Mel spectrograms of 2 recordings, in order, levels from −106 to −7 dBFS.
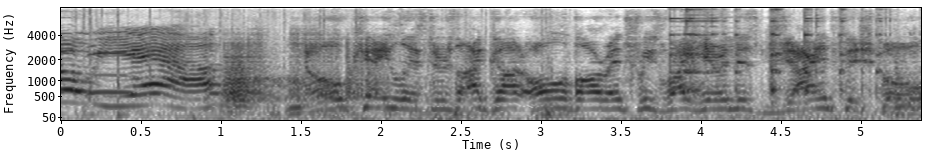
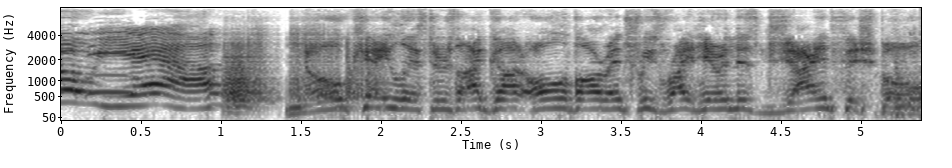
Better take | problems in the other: second | background sound (Dog); 10 dB below the speech

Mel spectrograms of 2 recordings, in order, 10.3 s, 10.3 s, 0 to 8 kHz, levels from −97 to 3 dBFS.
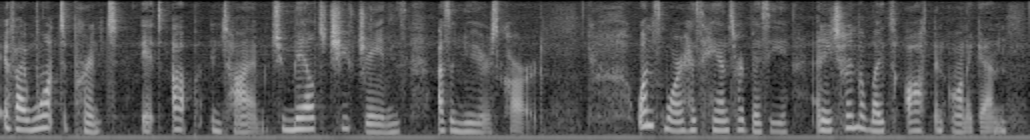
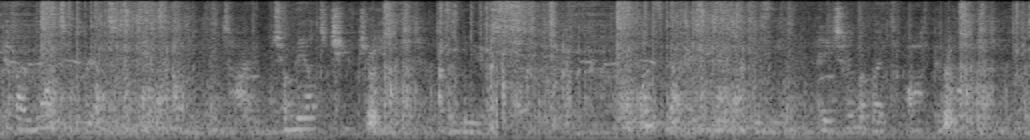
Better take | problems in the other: first | background sound (Walk, footsteps); 4 dB above the speech // room echo; dies away in 0.2 s

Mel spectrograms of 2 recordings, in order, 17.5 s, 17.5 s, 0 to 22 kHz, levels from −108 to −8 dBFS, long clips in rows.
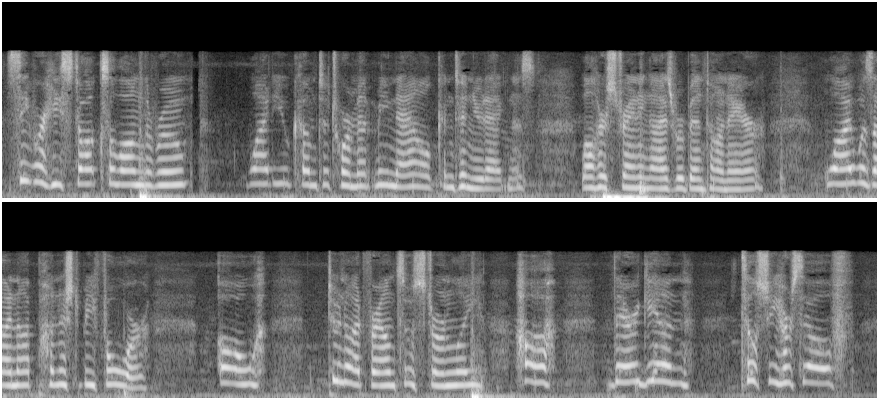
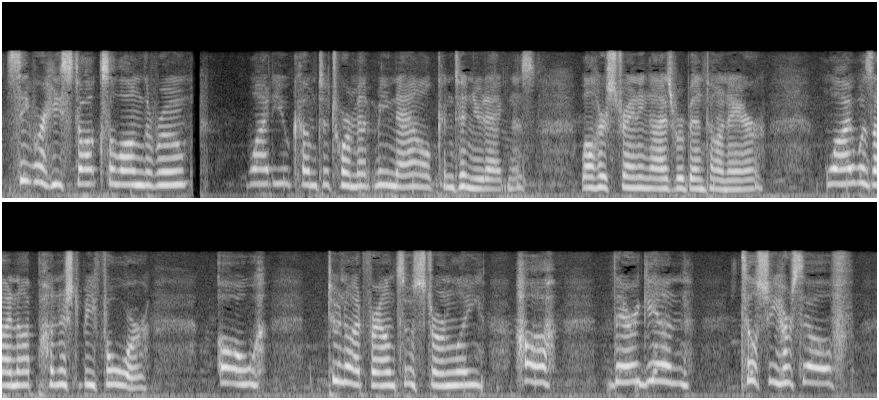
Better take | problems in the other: second | background sound (Cricket); 3 dB below the speech

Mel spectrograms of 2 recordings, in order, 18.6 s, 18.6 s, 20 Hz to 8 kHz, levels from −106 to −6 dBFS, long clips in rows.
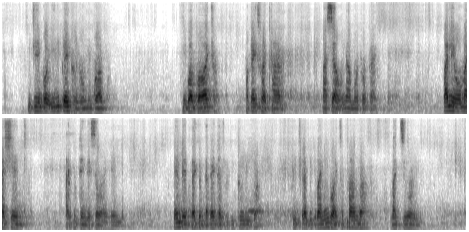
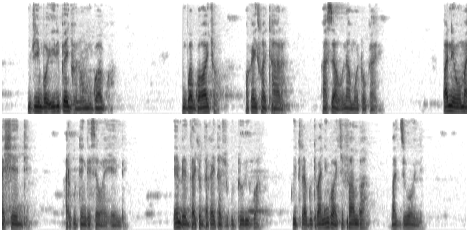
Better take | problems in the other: second | noise reduction (neural separator model SepFormer DNS4)

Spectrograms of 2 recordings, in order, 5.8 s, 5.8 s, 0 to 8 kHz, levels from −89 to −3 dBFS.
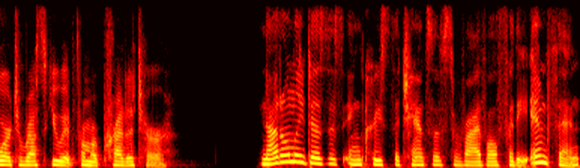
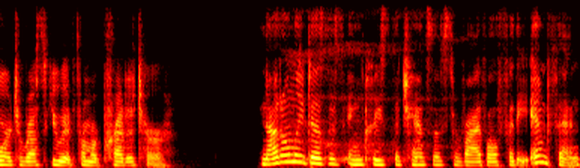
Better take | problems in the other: first | noise reduction (neural mask model DeepFilterNet 3)

